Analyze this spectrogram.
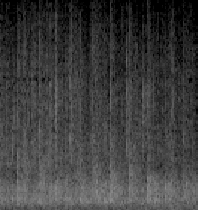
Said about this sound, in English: The Lord's so good, amen. Come on, give me some clap. The Lord is so good. Palakpakan nga natin si Lord.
